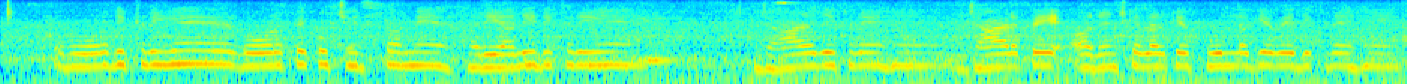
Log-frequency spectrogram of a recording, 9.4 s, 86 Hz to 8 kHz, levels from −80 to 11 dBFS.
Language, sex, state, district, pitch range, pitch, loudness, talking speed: Hindi, female, Bihar, Saharsa, 220-240 Hz, 230 Hz, -21 LUFS, 180 wpm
